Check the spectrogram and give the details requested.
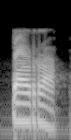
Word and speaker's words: ปรัก: ต้อง อ่าน ว่า ปรัก บ้าน หลัง นี้ เต็ม ไป ด้วย ทราบ ปะหลัก หัก พัง เรา จะ อ่าน ว่า ปะ หลัก นะ คะ เพราะ ฉะนั้น มา รู้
